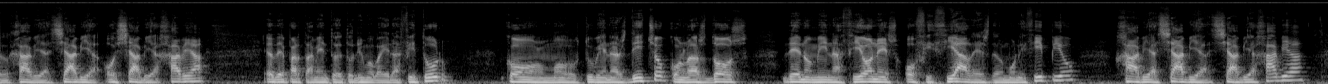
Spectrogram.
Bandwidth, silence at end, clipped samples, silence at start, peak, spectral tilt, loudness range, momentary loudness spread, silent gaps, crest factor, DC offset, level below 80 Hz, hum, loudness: over 20 kHz; 0 s; under 0.1%; 0 s; -8 dBFS; -7 dB/octave; 2 LU; 6 LU; none; 12 dB; under 0.1%; -42 dBFS; none; -21 LUFS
